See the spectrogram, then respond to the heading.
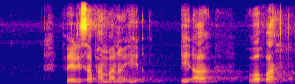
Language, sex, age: Venda, male, 26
